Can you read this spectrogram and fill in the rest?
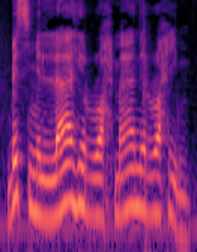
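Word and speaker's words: بسم الله الرحمن الرحيم: Bismillahir Rahmanir Rahim. If you don't know how to say it, don't worry, just try. Bismillah, Bismillahir Rahman, Bismillahir Rahmanir Rahim.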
